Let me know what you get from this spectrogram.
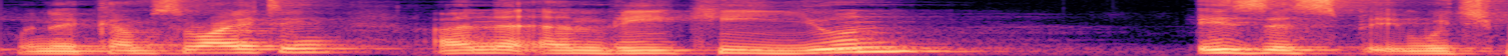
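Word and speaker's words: أمريكي: answer is male why because when it comes to speaking I'm stretching the e sound again Amriki when it comes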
